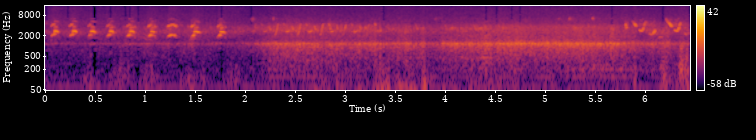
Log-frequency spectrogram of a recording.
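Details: Osprey calling at a Savannah nest on a windy day, June 12, 2021, as the oldest chick makes its first fledge. About nine clear, high whistled chirps come in a quick, steady series, then steady wind noise.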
